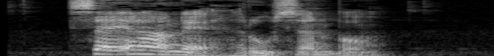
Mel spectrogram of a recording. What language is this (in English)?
Swedish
